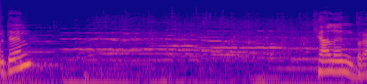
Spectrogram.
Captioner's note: audience applauding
